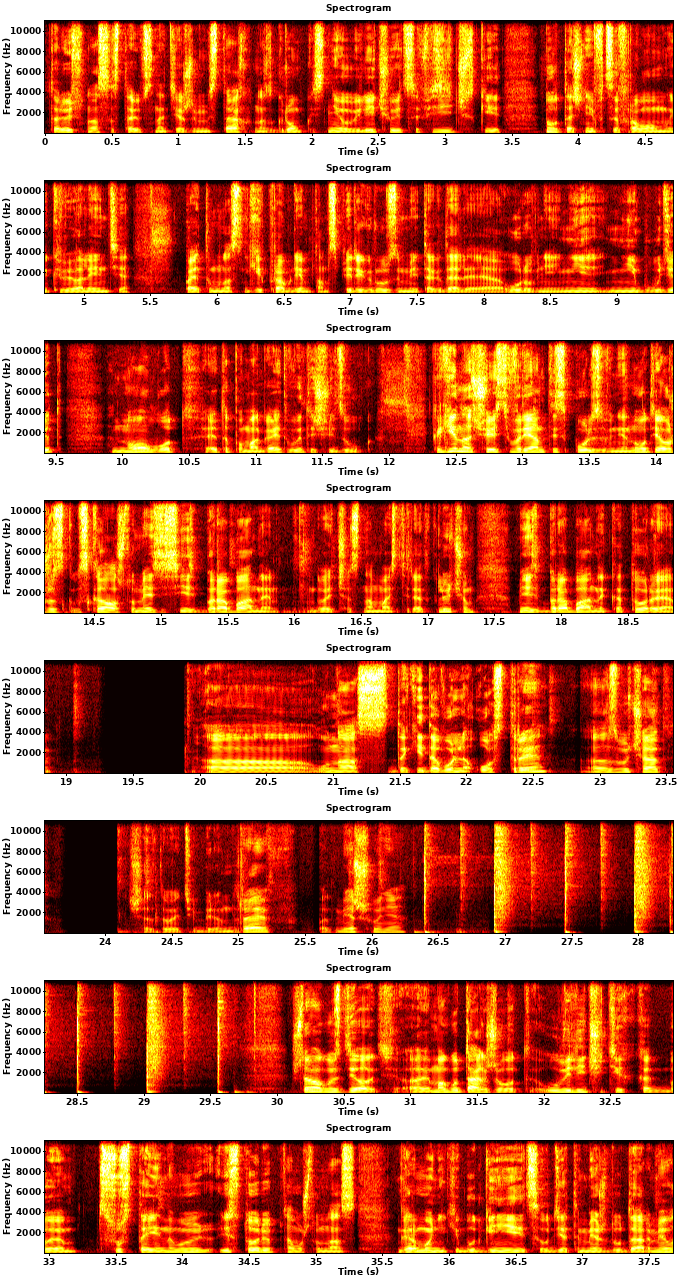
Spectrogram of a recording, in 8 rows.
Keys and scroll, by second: 26.2 space, 29.6 space.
